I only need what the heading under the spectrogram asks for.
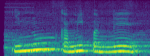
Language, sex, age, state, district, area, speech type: Tamil, female, 18-30, Tamil Nadu, Cuddalore, rural, read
